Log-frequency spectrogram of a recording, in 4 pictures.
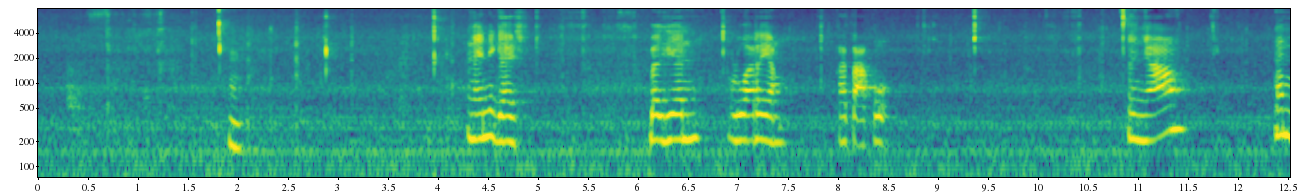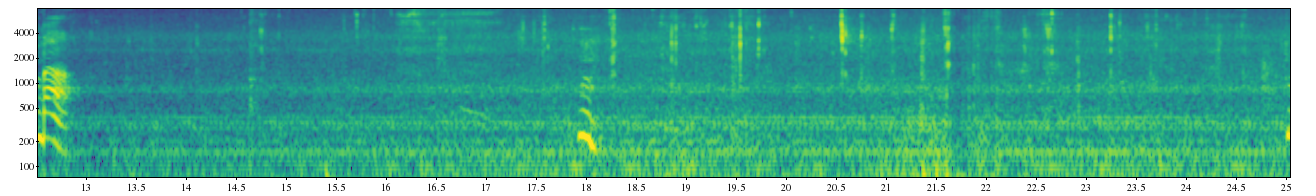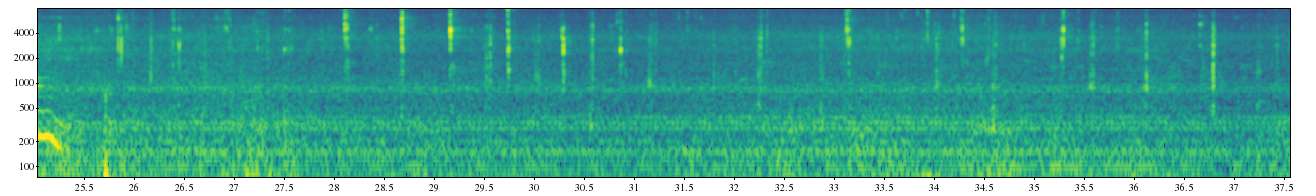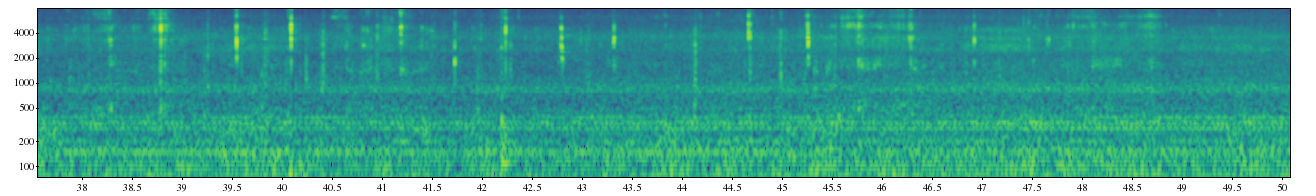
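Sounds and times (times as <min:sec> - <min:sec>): steady low hum: 0:00.0 - 0:50.0
chewing and mouth smacking: 0:00.6 - 0:03.2, 0:03.9 - 0:04.3, 0:08.8 - 0:11.0, 0:14.0 - 0:15.0, 0:15.6 - 0:24.9, 0:25.8 - 0:43.5, 0:44.1 - 0:48.8.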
